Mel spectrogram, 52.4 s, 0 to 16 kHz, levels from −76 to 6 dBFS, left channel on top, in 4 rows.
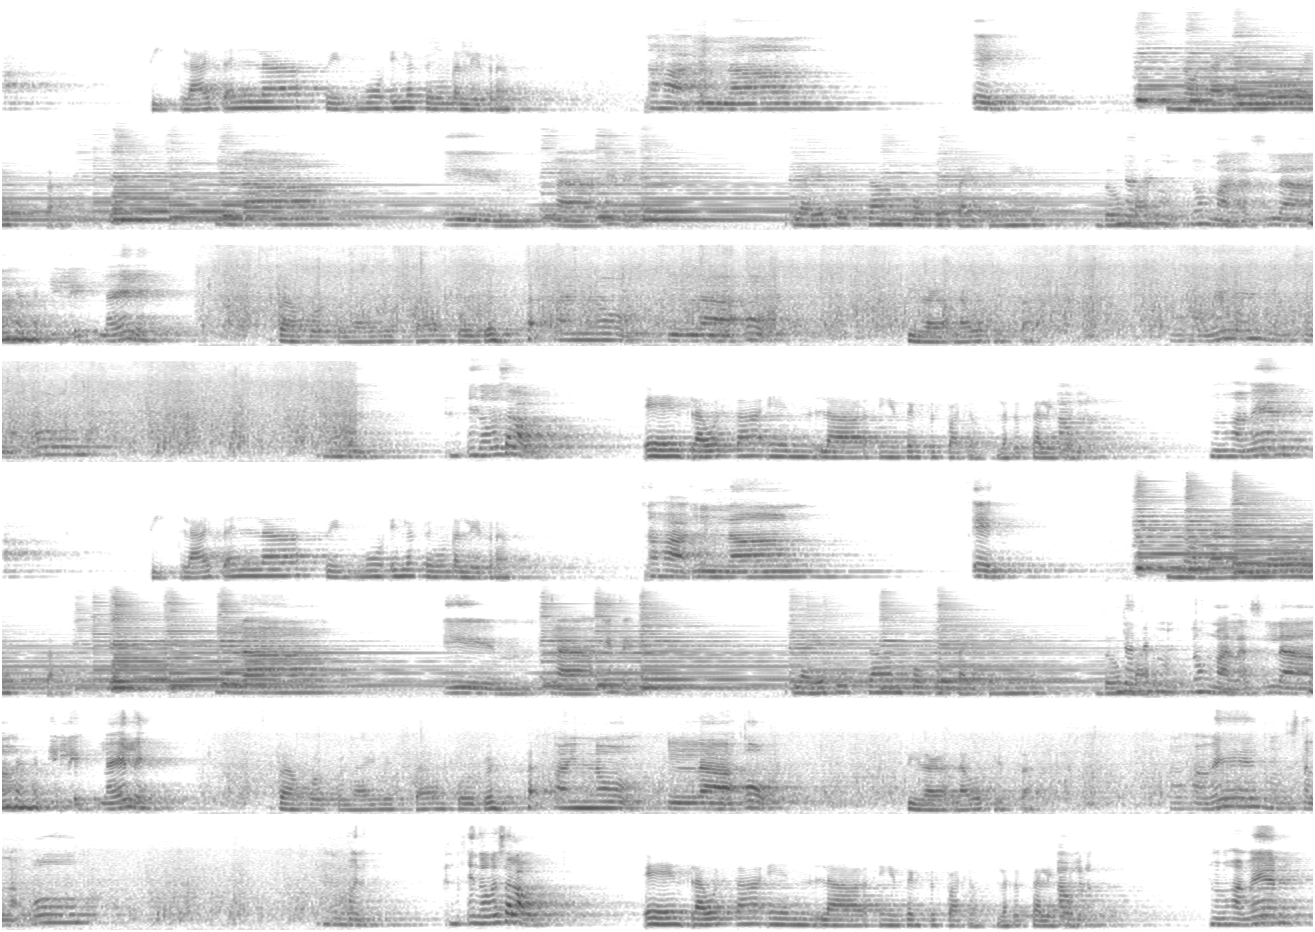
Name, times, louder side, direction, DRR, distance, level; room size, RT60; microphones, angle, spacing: voice 1, 1.5-5.1 11.6-13.2 13.5-13.8 21.0-23.5 24.0-24.7 26.2-26.9 29.0-31.7 35.3-36.5 45.7-50.1, equal, 10° right, 6 dB, 1.2 m, -33 dB
sound 1, 2.9-8.1, left 3 dB, 60° left, 4.6 m, -55 dB
voice 2, 6.4-8.2 9.7-10.0 15.2-16.5 17.5-19.4 24.2-27.8 31.7-32.6 32.9-34.0 37.9-40.2 42.5-43.0 43.8-44.8 49.9-50.3 51.4-52.3, right 3 dB, 60° right, 6 dB, 2.2 m, -32 dB
Harp, 11.3-24.9, right 2 dB, 75° right, 1.6 m, -34 dB
sound 2, 28.1-42.9, left 6 dB, 40° left, 0.8 m, -42 dB
28.5 x 18.0 x 9.7 m, 2.4 s
head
